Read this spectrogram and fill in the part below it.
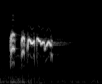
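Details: A single brisk bulbul phrase, given in the morning as a rival challenge by a sooty-headed bulbul: a clipped opening note, then a fast tumbling chain of liquid, falling warbles, with nothing else audible.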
